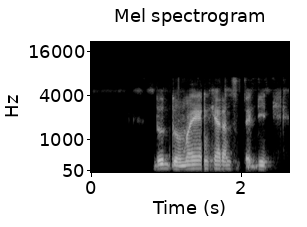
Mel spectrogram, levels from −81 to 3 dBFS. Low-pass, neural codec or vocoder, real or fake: 7.2 kHz; codec, 16 kHz, 2 kbps, X-Codec, HuBERT features, trained on general audio; fake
